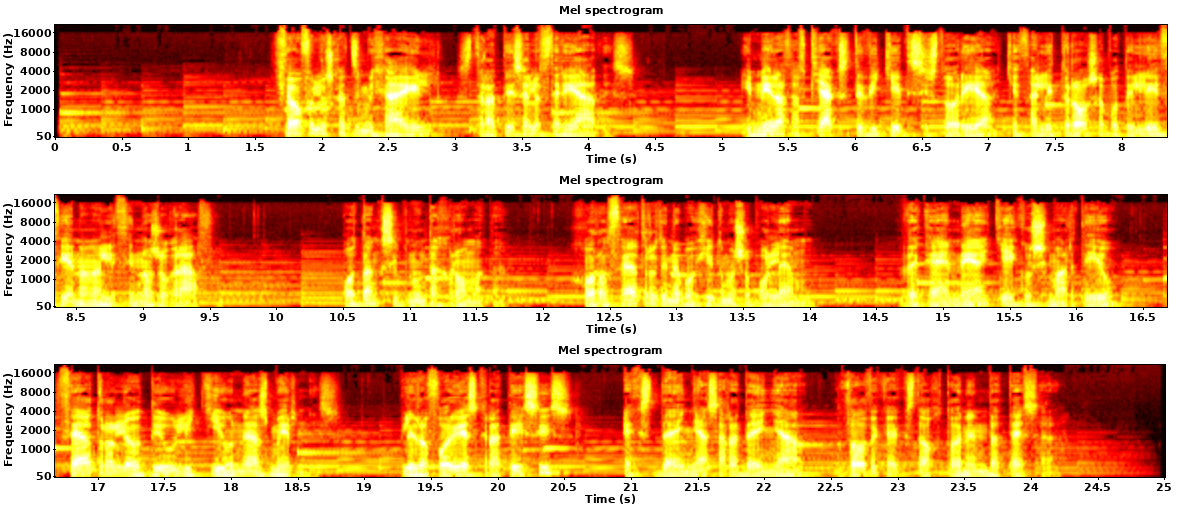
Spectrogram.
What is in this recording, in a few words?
Radio Spot song; Molivos; Ο Πολιτιστικός Σύλλογος Παραδοσιακών Χορών «Ο Μόλυβος» -Παράρτημα Αθήνας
